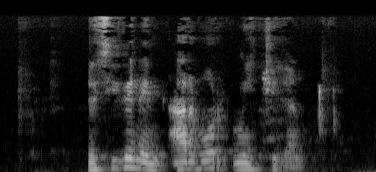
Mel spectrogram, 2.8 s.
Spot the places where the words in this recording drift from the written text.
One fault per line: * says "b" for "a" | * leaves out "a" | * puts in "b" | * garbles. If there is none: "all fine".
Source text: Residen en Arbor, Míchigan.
all fine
